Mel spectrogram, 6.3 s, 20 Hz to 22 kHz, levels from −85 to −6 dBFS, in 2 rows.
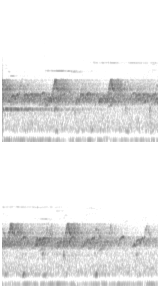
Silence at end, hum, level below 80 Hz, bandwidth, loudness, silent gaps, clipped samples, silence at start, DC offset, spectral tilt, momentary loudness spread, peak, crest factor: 0 s; none; -68 dBFS; over 20 kHz; -42 LUFS; none; under 0.1%; 0 s; under 0.1%; -3 dB/octave; 7 LU; -26 dBFS; 18 dB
